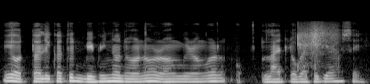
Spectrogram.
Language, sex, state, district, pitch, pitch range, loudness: Assamese, male, Assam, Sonitpur, 130 Hz, 125-140 Hz, -17 LUFS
